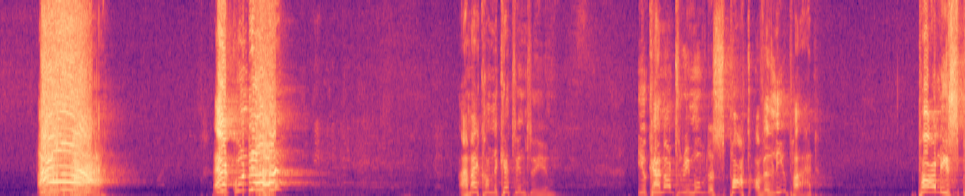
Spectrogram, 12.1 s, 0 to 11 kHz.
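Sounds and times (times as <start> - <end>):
man crying out: 0.5 - 1.6, 2.7 - 3.8.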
